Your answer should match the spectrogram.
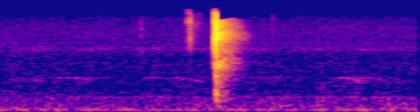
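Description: Small scissor-type pet nail clippers snipping through a cat's claw once, a single sharp click about a second in.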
